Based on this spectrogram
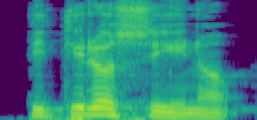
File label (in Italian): "pittirossino", crespinese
